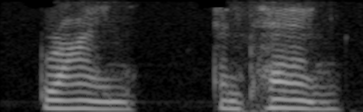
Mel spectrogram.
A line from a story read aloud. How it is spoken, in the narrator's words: murmured back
